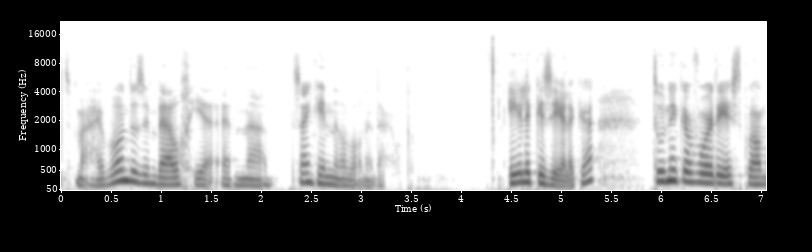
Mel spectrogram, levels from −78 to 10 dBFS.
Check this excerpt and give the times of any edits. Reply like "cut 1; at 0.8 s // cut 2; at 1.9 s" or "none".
none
